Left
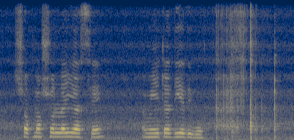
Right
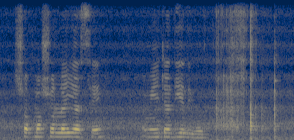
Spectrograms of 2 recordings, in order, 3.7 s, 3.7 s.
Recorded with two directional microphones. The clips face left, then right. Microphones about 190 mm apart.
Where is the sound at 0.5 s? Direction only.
50° left (ahead or behind).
